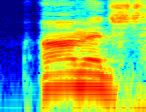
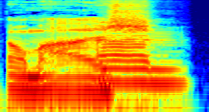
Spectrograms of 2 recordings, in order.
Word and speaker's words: homage: So today's going to be a homage to the past. – It's pronounced homage. – Homage. Yeah, I was trying to say omelet.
